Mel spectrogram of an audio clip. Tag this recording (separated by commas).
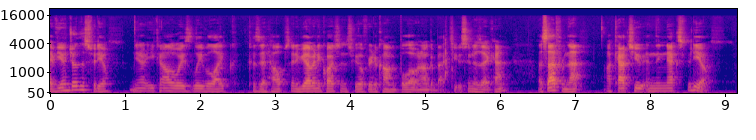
Speech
